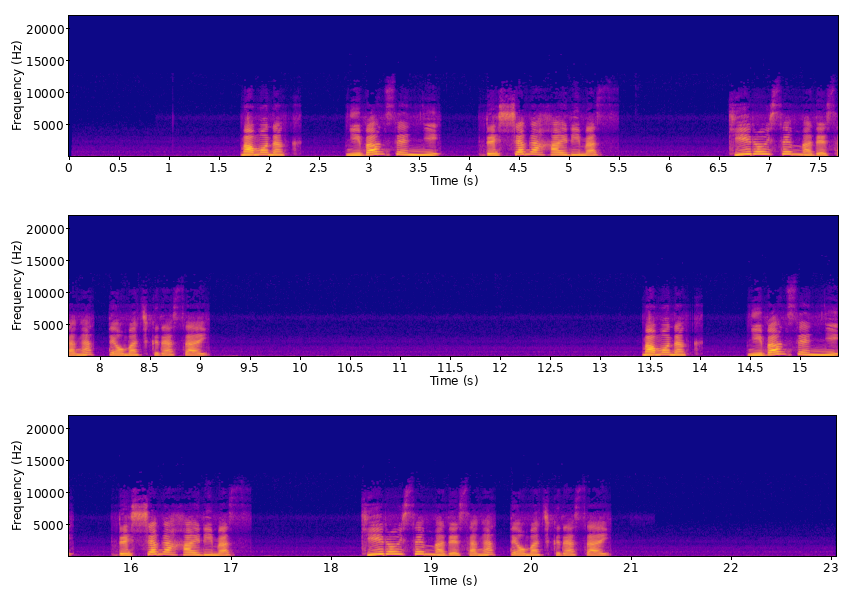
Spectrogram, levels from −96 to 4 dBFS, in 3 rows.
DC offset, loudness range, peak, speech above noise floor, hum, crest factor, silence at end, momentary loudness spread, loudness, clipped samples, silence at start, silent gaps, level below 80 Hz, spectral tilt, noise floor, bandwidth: under 0.1%; 6 LU; 0 dBFS; 46 dB; none; 24 dB; 2.3 s; 10 LU; -21 LUFS; under 0.1%; 1.7 s; none; -66 dBFS; -4 dB/octave; -66 dBFS; 10.5 kHz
